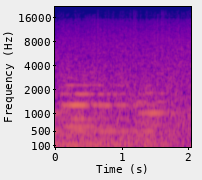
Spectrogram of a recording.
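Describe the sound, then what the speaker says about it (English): Bells ring softly in the video game Vagrant Story, a faint sustained metallic tone lingering over quiet background ambience. "What do the bells mean?"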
